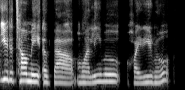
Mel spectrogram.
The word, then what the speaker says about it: Mwalimu: It's Mwalimu. Mwalimu, which means teacher, and then my name is Wairimu.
